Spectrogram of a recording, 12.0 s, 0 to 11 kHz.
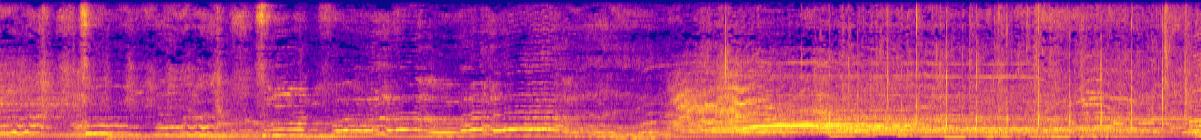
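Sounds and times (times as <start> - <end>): woman singing live: 0.0 - 12.0
audience whooping and cheering: 6.4 - 12.0.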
